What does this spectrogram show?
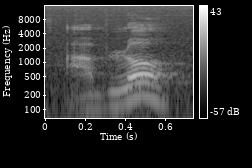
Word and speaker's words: habló: Well, then how would you say habló, meaning I spoke? Habló is aguda, and the last letter is a vowel, but this is an exception.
